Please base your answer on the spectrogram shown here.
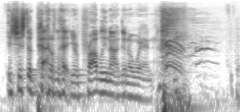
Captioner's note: chuckles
